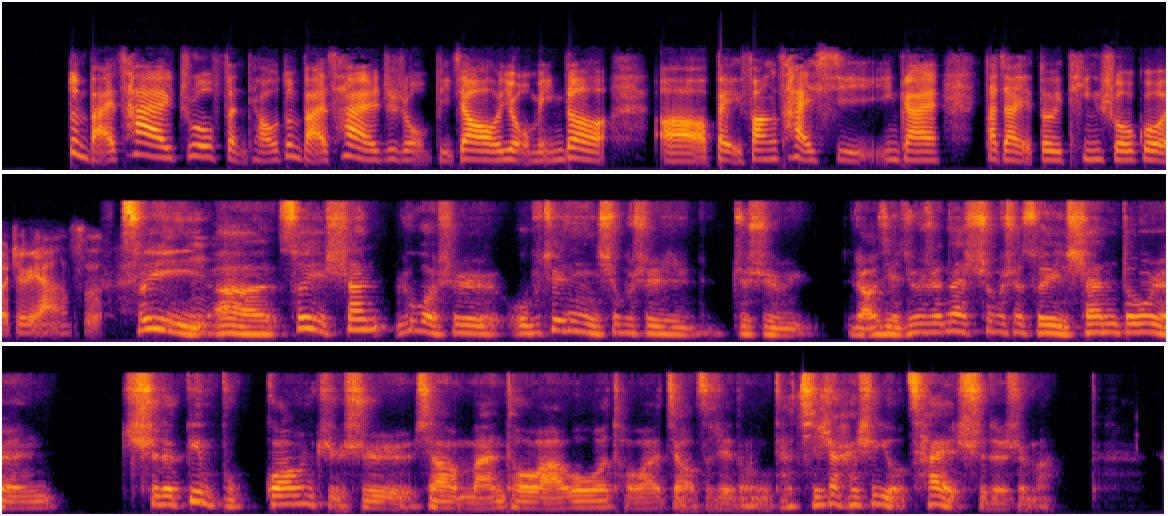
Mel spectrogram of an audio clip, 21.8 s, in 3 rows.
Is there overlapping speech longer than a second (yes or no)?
no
